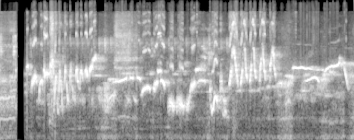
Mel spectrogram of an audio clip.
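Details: White-rumped shama, a songbird kept by bird hobbyists, singing a lure song meant to get other shamas singing; loud, varied, rapid phrases of whistles, sweeping slurs and harsh squawky notes with no pauses, low background hum throughout.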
